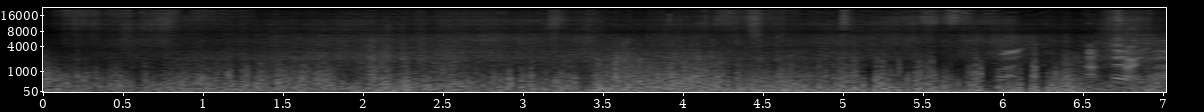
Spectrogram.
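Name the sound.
wind blowing on a beach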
